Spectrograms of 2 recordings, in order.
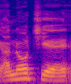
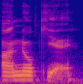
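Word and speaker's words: Anokye: being pronounced like ki the combination of k and y actually make a chi sound so when i say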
